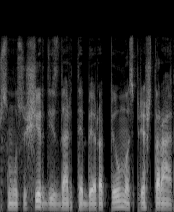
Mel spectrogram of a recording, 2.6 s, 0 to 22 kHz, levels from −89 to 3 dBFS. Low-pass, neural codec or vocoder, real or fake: 10.8 kHz; none; real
